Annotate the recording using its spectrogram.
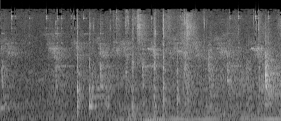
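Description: A plug clicks into a socket on a bicycle.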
